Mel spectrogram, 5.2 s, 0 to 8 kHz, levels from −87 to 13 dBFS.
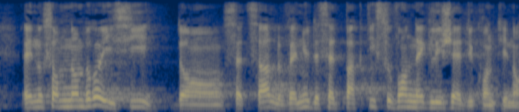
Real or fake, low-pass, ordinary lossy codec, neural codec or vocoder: real; 7.2 kHz; none; none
